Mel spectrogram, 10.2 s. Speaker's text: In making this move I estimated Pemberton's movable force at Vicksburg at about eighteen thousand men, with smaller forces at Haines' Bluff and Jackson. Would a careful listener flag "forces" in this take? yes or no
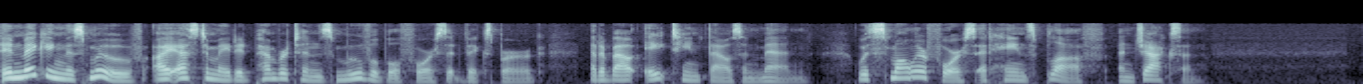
yes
